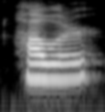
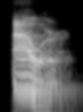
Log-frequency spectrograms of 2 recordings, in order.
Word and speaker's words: hour: They say it like how. The H should be silent and there's no O sound. It should be our hour, which by the way rhymes with sour and also flower.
